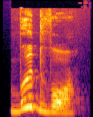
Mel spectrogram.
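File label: "быд во", Komi, female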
